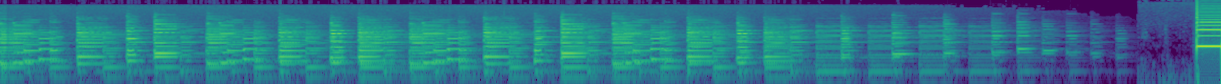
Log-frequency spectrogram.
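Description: A short, loud electronic answering machine beep cuts in right at the end after a stretch of gentle instrumental music with rhythmic, plucked-sounding notes.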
